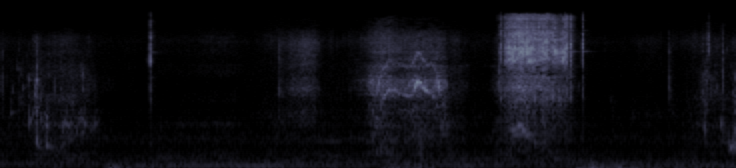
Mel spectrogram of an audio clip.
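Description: A fishing reel whirs as its handle is turned.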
